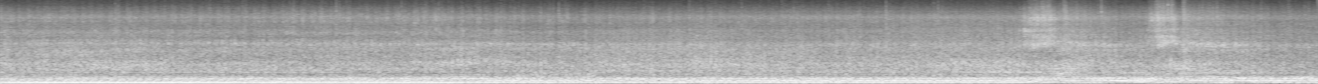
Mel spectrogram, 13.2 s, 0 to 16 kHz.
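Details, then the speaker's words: 1967 Oldsmobile 442, 455 ci V8, Holley dual-feed 4-barrel, Edelbrock intake, factory exhaust manifolds, Flowmaster dual exhaust, just started: deep, steady, even idle with no knocks or ticks; judged a good-sounding, healthy motor. "good sounding motor. I'll tell you what, I think it's good."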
